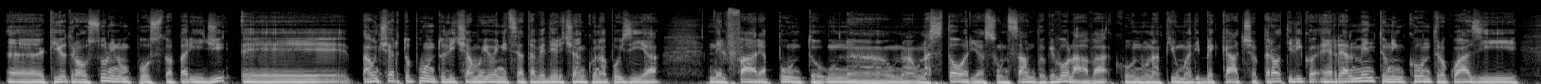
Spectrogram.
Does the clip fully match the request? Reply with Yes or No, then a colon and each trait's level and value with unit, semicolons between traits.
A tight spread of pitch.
No: average, 3.0 semitones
